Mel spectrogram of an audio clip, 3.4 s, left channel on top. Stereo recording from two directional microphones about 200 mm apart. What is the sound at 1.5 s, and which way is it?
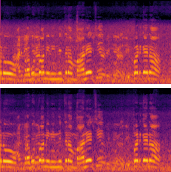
Speech, 25° right (ahead or behind).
